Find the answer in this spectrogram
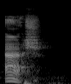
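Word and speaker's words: Æ: And then he says that the AE is pronounced Ash.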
